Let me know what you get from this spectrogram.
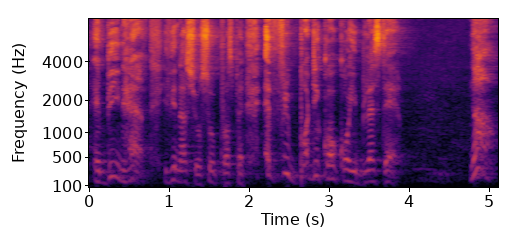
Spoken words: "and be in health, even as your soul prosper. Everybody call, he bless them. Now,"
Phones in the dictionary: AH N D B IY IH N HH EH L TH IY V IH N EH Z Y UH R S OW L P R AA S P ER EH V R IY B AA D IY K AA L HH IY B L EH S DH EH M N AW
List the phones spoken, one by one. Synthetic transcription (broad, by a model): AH N B IY IH N HH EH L T IY V IH N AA S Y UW W S OW P R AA S P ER EH V R IY B AA D IY K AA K HH IY B L EH S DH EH N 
